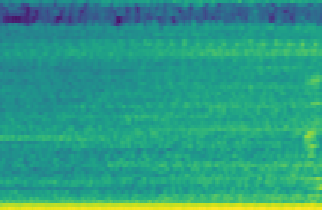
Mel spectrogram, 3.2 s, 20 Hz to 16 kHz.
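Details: 2002 BMW 330Ci inline-six after intake manifold work with X5 valve and upgrade parts swapped over, first start with a check engine light: steady, even low idle without misses or hunting; runs properly, possible squeak to check.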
